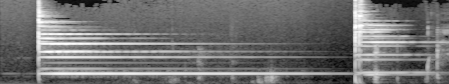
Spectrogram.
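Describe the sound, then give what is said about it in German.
Two crisp clinks of filled wine glasses touching in a toast, about three seconds apart. Each one rings on with a long, pure, bell-like tone that slowly fades. It's clear, with no talking. “Das hört überhaupt nicht mehr auf zu klicken. Geil, das mache ich nochmal.”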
